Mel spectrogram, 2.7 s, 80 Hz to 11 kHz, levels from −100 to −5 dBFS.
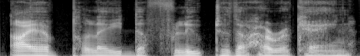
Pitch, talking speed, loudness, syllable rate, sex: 105 Hz, 180 wpm, -22 LUFS, 4.9 syllables/s, male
